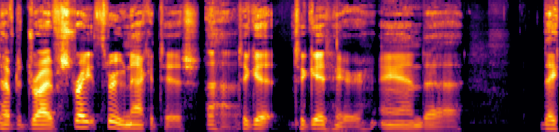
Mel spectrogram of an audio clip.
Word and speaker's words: Natchitoches: Natchitoches, Louisiana. Which is not spelled like Natchitoches at all.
